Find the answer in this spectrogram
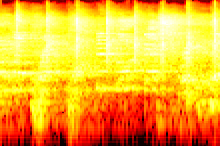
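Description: A woman's amplified voice drawn out in long sung notes, over steady rhythmic clapping at about three to four beats a second.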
